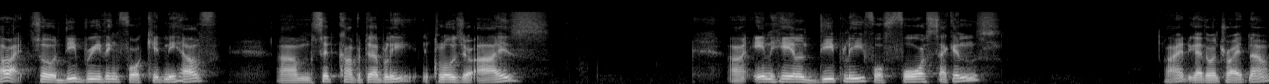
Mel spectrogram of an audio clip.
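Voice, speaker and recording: A man's medium-pitched voice with vocal fry and ordinary pitch variation, at a fairly slow pace with long, frequent pauses. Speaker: health educator. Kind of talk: guided breathing exercise; workshop.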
